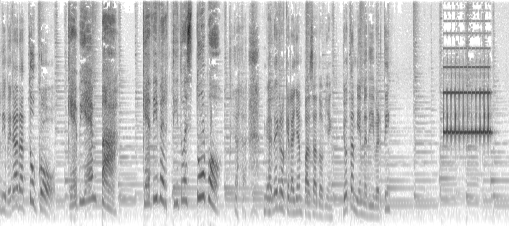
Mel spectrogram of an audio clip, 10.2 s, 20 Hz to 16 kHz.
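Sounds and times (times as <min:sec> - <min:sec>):
speech: 0:00.0 - 0:08.0
electronic telephone ringtone signalling an incoming call: 0:08.8 - 0:10.0.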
